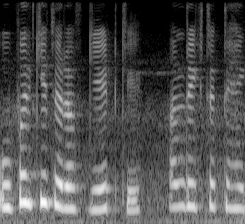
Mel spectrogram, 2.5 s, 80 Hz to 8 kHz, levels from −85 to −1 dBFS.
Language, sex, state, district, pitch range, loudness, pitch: Hindi, female, Chhattisgarh, Rajnandgaon, 275-310 Hz, -15 LUFS, 300 Hz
